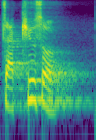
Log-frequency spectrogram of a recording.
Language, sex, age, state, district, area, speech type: Odia, male, 30-45, Odisha, Puri, urban, read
